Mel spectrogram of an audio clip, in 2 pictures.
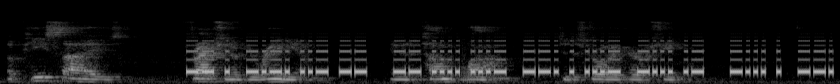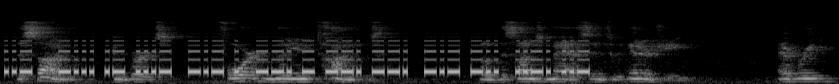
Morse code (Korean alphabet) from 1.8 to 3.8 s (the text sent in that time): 마침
